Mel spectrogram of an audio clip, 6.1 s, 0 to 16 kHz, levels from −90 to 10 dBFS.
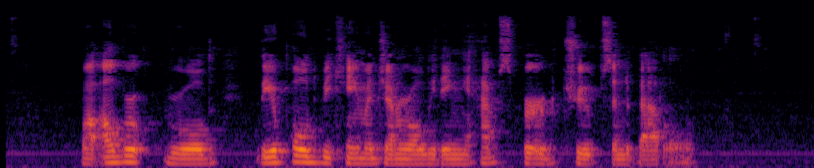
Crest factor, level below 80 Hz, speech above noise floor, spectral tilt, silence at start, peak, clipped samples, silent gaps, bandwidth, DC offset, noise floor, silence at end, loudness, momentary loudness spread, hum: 18 dB; -62 dBFS; 35 dB; -6.5 dB/octave; 0.6 s; -12 dBFS; under 0.1%; none; 11 kHz; under 0.1%; -63 dBFS; 0.9 s; -29 LUFS; 10 LU; none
